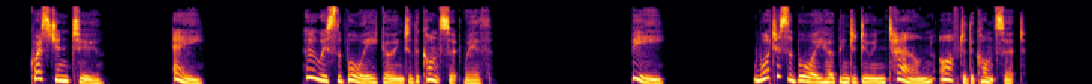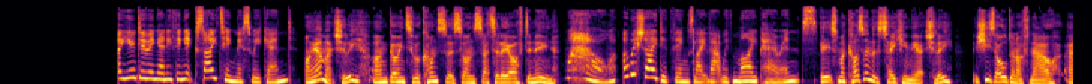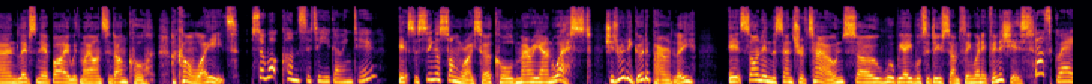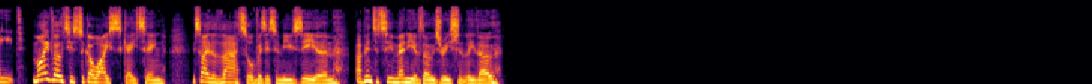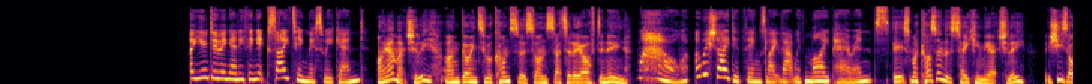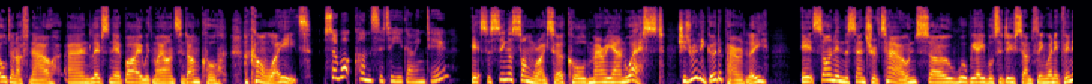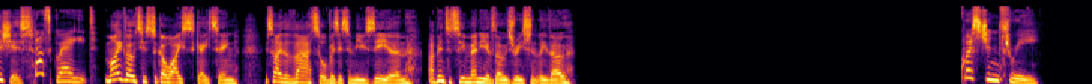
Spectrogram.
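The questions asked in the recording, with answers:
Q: Who is the boy going to the concert with?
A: his cousin

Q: What is the boy hoping to do in town after the concert?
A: go ice skating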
